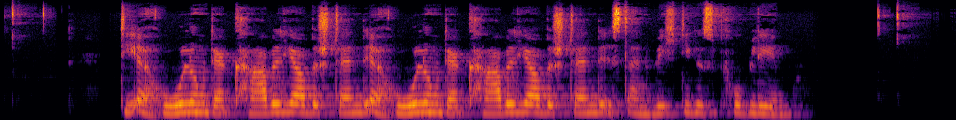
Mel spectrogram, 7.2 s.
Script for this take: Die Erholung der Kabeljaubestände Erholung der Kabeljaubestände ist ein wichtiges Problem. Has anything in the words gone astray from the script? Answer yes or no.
no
